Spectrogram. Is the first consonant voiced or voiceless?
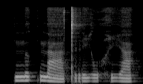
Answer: voiced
